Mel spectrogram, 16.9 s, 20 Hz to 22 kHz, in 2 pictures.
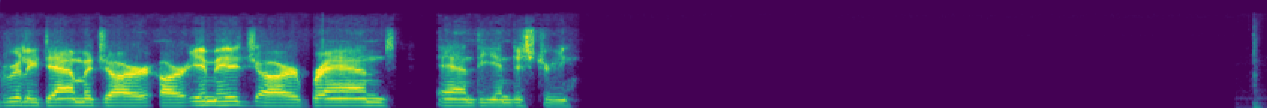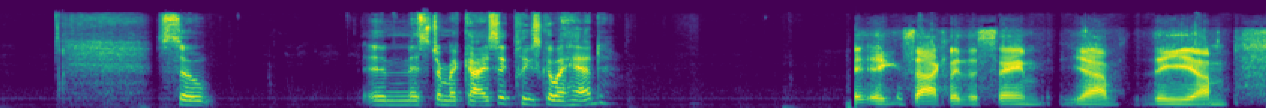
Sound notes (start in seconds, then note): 13.9 speaking French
